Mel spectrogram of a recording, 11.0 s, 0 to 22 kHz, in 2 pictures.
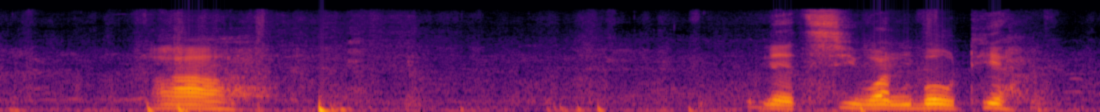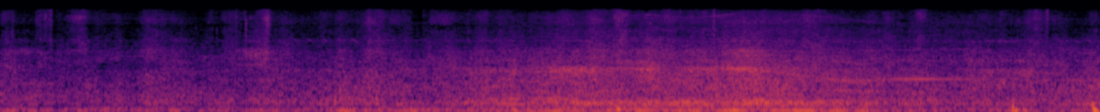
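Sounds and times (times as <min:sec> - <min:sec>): distant engine rumble: 0:06.6 - 0:11.0.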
